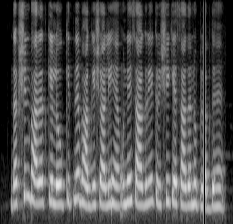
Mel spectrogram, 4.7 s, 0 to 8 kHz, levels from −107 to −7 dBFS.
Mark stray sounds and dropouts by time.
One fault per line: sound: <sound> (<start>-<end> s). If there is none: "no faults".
sound: dropout (4.1-4.1 s)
